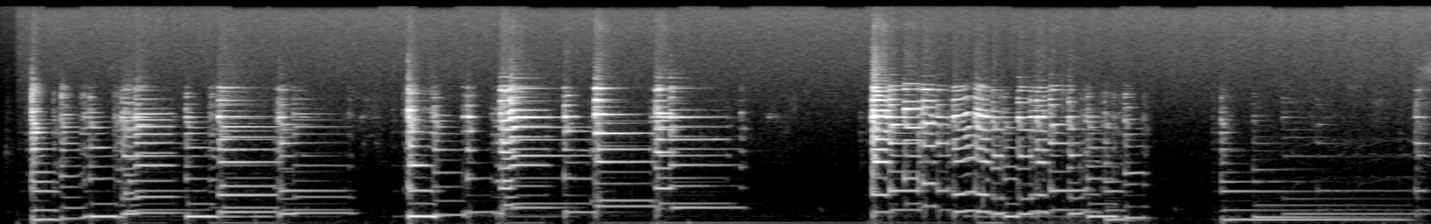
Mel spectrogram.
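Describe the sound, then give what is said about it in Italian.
A soft, smooth electric blues guitar plays sustained, singing phrases over a low bass line, with brief pauses between licks; no voices, just the instrumental band. “Lui eh, era un artista che eh, aveva un eh, blues soffice, avvolgente, molto morbido, non era di quelli con le schitarrate belle toste.”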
